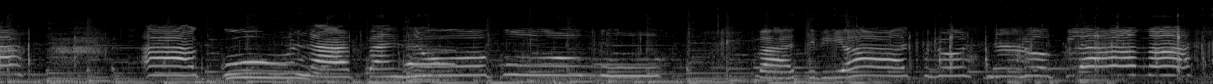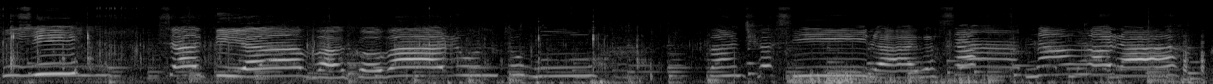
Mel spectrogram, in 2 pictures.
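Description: A young child singing a song.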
